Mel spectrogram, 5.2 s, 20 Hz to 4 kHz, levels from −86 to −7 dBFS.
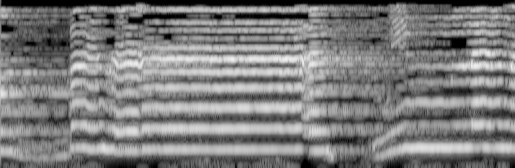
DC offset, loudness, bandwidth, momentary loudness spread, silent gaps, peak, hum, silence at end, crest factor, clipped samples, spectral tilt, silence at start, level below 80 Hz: under 0.1%; -16 LUFS; 3.8 kHz; 14 LU; none; -4 dBFS; none; 0 s; 14 dB; under 0.1%; -6 dB/octave; 0 s; -60 dBFS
